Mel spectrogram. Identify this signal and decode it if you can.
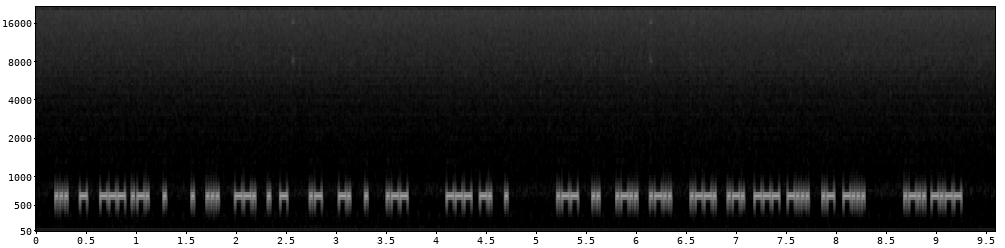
Morse code, heard as a keyed tone, about 50 wpm, spaced as for 38 wpm, 660 Hz. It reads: STORE ES GET A NEW ONE WILL PROBABLY
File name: archived / CRSnet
